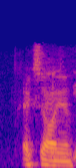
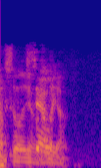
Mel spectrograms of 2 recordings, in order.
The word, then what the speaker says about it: Excellion: Is that pronounced Excellion? – Excellion. – Yeah. Excellion.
